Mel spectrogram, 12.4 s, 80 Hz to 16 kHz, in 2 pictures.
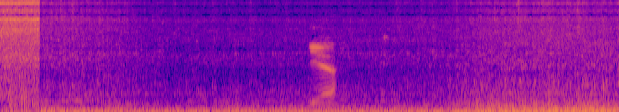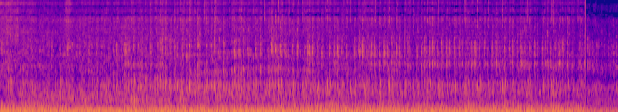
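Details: Square body Chevy 350 V8 running again after six months off, following repair of a broken starter bolt hole in the block; deep, even burble picking up smoothly to a steady idle with no misses or knocks, healthy idle.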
